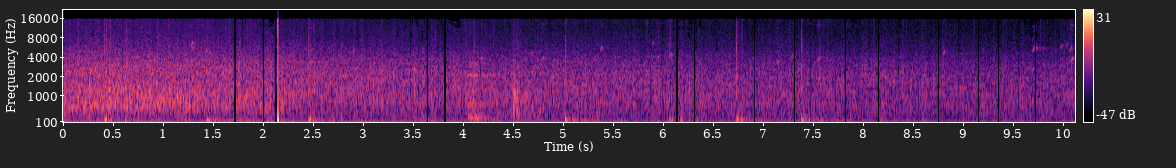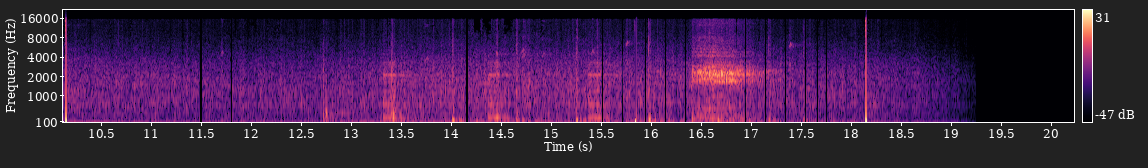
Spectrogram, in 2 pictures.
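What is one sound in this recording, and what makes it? A crowd cheers in a large arena.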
